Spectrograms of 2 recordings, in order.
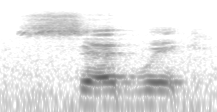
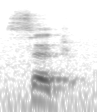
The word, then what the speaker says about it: Sedgwick: Now, many of you guys don't know what Cedric is. Sedgwick. That's how you want to pronounce it, but Cedric.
